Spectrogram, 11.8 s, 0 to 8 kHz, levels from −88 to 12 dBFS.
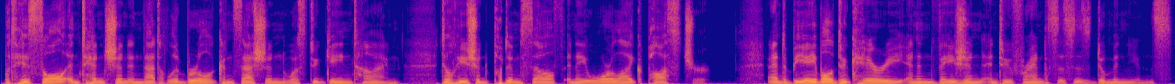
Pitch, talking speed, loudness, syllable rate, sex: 120 Hz, 160 wpm, -19 LUFS, 4.7 syllables/s, male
